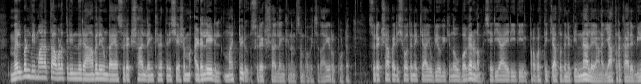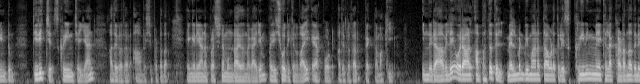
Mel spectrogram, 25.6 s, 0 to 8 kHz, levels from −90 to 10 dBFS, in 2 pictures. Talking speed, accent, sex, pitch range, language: 100 wpm, native, male, 90-115 Hz, Malayalam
